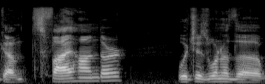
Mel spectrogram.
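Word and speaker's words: Zweihänder: I'm pretty sure it's just kind of like Zweihander, which is one of the weapons you can get actually up in the cemetery, up in by Firelink Shrine, is two-hander in German. So Zweihander. Yeah. Not Zweihander. Zweihander.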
